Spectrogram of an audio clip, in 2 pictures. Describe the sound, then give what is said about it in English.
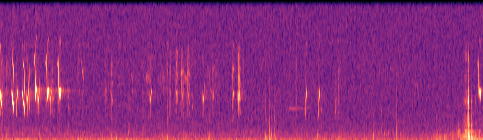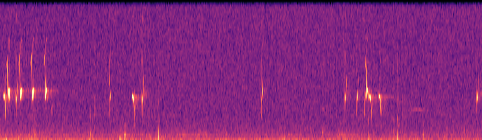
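A wild bird calls in short, high chirps that come in quick clusters, repeated again and again over a quiet, steady background, with no voices. “Same bird.”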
